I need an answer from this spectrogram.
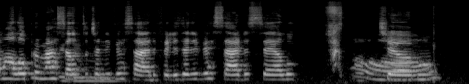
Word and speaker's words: aniversário: Feliz de aniversário. Feliz Feliz. aniversário. Aniversário. It's like anniversary, but aniversário.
